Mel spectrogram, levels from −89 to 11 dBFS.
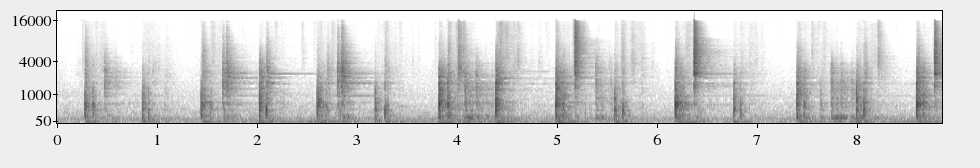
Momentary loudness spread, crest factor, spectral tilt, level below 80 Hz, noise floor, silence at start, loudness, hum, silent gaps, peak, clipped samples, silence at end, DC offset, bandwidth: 17 LU; 30 dB; -2.5 dB/octave; -46 dBFS; -51 dBFS; 0.25 s; -28 LUFS; none; none; 0 dBFS; under 0.1%; 0 s; under 0.1%; 17 kHz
